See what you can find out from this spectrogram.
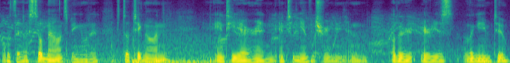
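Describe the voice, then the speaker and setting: The words come at a fairly quick clip. Behind them, the noise is noticeable. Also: man. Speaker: gaming YouTuber. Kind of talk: gameplay commentary. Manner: fast; casual, with fillers and restarts.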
